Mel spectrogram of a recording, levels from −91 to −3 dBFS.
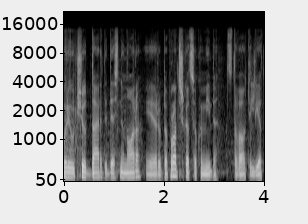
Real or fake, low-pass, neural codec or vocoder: real; 14.4 kHz; none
